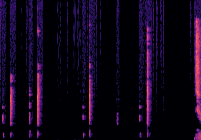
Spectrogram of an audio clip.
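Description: Short electronic blips sound as a menu cursor moves.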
